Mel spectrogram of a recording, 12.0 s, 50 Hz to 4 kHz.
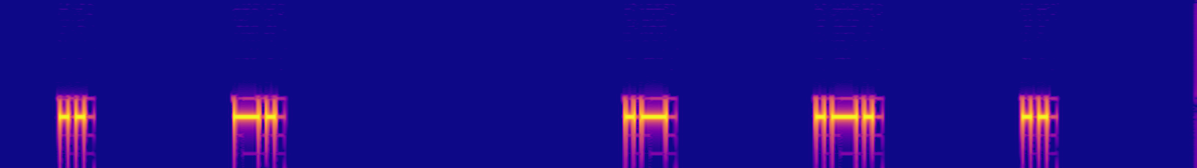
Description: Morse code, heard as a keyed tone, about 15 wpm, spaced as for 5 wpm, 750 Hz. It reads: IN ARI
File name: Archive / 5 WPM / 05WPM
